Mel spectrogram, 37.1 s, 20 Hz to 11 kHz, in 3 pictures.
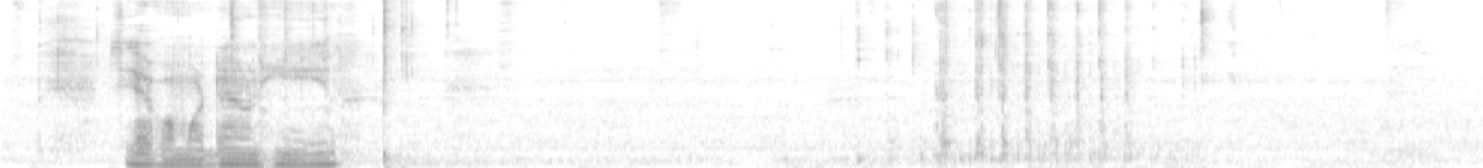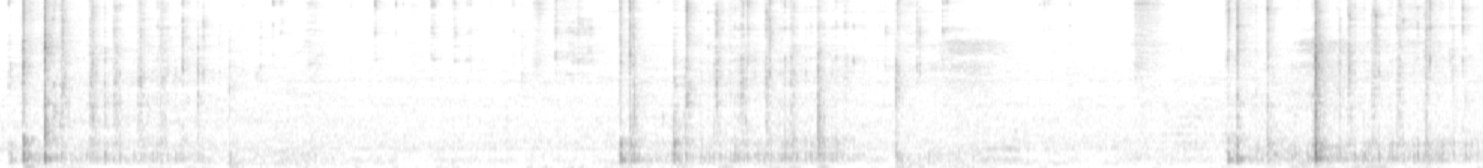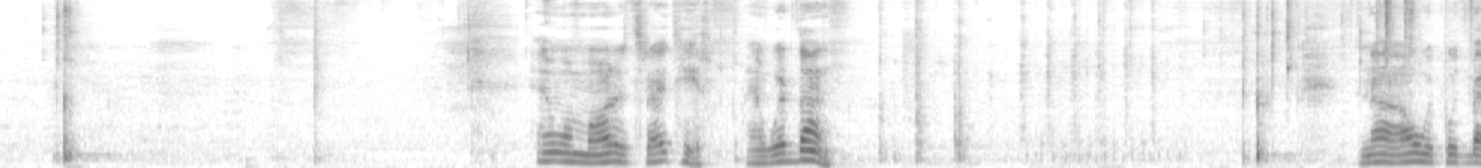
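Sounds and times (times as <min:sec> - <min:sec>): screwdriver clicking and scraping: 0:01.8 - 0:03.5, 0:07.1 - 0:10.4, 0:12.4 - 0:14.6, 0:15.5 - 0:20.3, 0:22.6 - 0:25.4, 0:32.0 - 0:37.0.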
